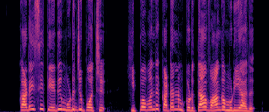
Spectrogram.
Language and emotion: Tamil, angry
